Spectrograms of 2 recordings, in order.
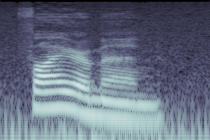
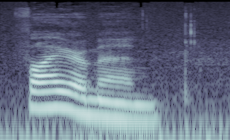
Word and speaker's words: fireman: fireman, fireman, 아까 postman처럼 이게 약화가 되죠. 그래서 man으로 발음이 되지 않아요.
